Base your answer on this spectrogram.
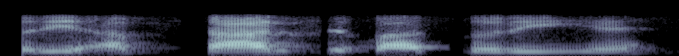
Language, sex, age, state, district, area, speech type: Urdu, male, 18-30, Bihar, Purnia, rural, conversation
